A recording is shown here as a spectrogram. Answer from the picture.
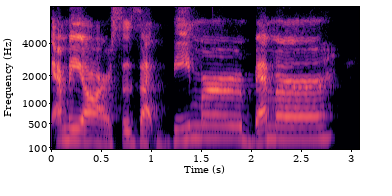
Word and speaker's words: Bemer: You said Beamer. Well, I don't know how it's pronounced. It's Bemer.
